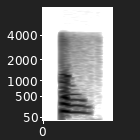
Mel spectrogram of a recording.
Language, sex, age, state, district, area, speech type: Manipuri, male, 60+, Manipur, Kangpokpi, urban, conversation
